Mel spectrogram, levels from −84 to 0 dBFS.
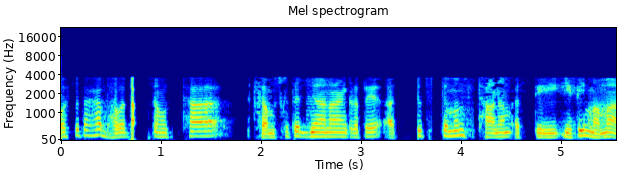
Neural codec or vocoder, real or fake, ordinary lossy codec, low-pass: codec, 16 kHz, 4 kbps, X-Codec, WavLM features, trained on Multilingual LibriSpeech; fake; AAC, 16 kbps; 3.6 kHz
